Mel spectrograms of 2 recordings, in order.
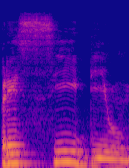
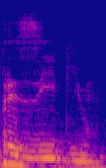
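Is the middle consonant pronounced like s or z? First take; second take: s; z. First: The middle consonant sounds like s. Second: The middle consonant sounds like z. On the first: The speaker calls it right. "ele não tem o som de Z, tem o som de S. Então, presidium" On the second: The speaker calls it wrong. "e não presidium"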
